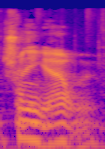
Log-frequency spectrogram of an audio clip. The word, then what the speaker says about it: Schrödinger: Ça se prononce comme ça. Hein. Schrödinger.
